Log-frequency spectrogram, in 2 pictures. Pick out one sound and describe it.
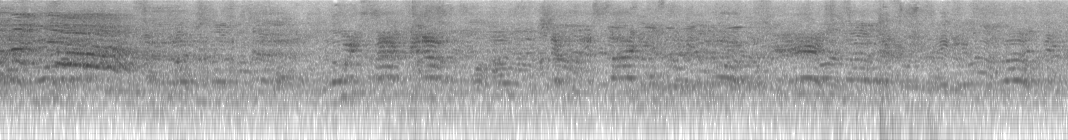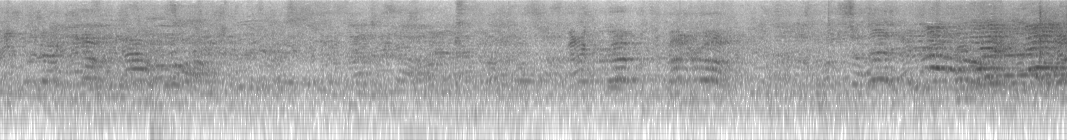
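A ringside crowd talks and shouts.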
